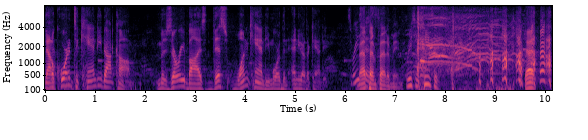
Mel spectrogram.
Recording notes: live at Scott Airforce Base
